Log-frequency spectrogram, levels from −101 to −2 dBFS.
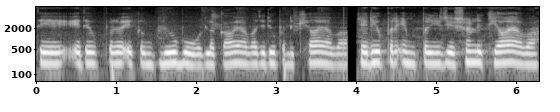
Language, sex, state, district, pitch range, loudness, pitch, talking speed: Punjabi, female, Punjab, Kapurthala, 195-210 Hz, -14 LUFS, 205 Hz, 190 wpm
